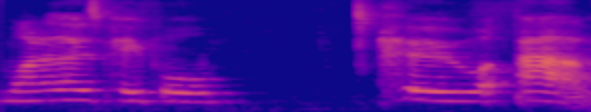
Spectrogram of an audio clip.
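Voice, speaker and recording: A woman with an Australian accent speaks at a fairly high pitch. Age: 20s. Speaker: vlogger. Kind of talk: casual chat. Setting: at home in a cabin. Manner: casual, with many fillers like um.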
